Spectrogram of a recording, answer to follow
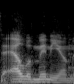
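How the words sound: The word is said with five syllables. This is the English way of saying it. The speaker calls it right. "aluminium is how they pronounce it like in in, uh, in England"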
